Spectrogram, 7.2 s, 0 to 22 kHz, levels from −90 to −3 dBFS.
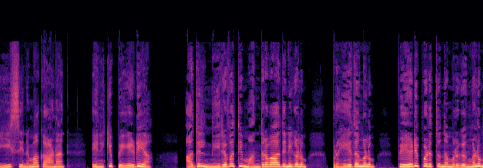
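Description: No technical faults can be heard anywhere in this speech recording. There is no moment in it that calls for a timestamp or a repair.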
